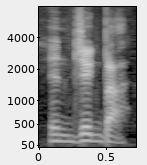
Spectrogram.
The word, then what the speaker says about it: Njigba: So, yeah, that's a good haul for them, especially with I can never say his name, Smith. – Njigba. – Thank you.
